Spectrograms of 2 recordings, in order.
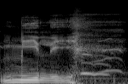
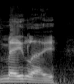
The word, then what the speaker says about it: melee: melee damage melee damage I always say melee I learned that word from Reading when I was a teenager and I always pronounced it melee I know it's melee but I've almost given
